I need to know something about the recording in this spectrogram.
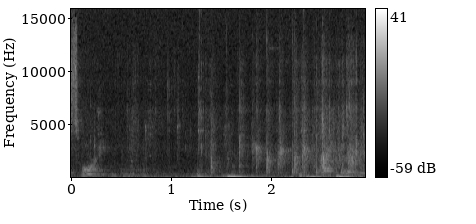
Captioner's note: applause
